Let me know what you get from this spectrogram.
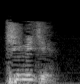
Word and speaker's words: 침: 수염에 침이 흘러가서 숨이, 춤이 딱, 춤이 붙으면은 저 사람 볼 때 이놈 미쳤구만 그려. 춤도 관리 못하는 분이게. 침. 침이지. 응? 침이죠. 춤이 아니지. 침이지. 난 발음이 좀 다르다니까.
